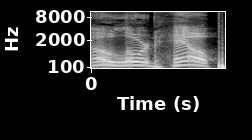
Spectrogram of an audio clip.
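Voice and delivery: frantic, desperate, high, loud scream. Retelling a near vehicle collision while praying: imitating own past scream. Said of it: "I was screaming".

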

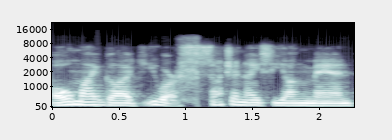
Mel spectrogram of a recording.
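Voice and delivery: put-on elated man's voice. Retelling a new neighbor's reaction to his welcome, imitating an elated man. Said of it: "This guy was elated".

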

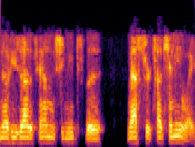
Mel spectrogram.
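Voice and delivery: ordinary talk

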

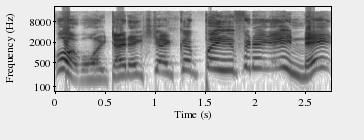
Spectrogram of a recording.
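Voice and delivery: put-on British accent. Showing how a British person would sound in the bit, British accent. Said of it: "And if you were British".

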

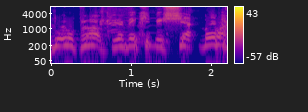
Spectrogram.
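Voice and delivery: loud, slow, guttural voice booming from the gut. Imagining a wrestler's complaint during a match: deep guttural Big Show voice. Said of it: "his really deep guttural voice just going".

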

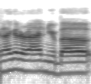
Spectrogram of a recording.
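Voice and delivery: acted mild half-yell. Retelling calling out to people in boats while lost on a run, acting out kind of yelling. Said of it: "I'm i kind of yelling at them".

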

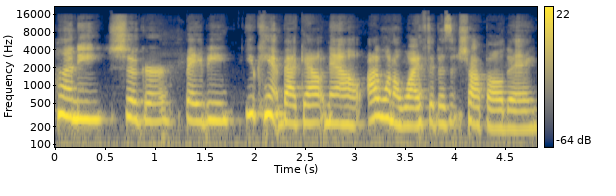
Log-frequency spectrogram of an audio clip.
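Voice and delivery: put-on condescending voice. Recapping a show scene, quoting Gabe talking to Tina in Gabe's condescending voice. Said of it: "in his normal condescending voice".

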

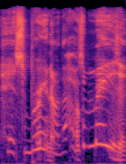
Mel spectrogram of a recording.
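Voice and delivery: put-on thick, very high, swooping New York accent. Retelling what a fan said to her: imitating his New York accent. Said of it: "he also would talk like this".

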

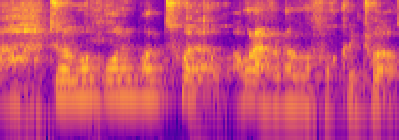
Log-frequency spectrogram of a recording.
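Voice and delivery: put-on chav voice, pondering aloud, weighing things up. Retelling a shop exchange with a rude customer, doing an impression of how he talked, imitating a chav. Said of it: "he was like a proper chav".

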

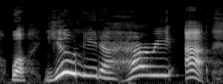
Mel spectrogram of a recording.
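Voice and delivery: very loud, very high-pitched impatient yell. Retelling a woman telling him to hurry up; imitating her impatient yelling. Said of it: "starts yelling".

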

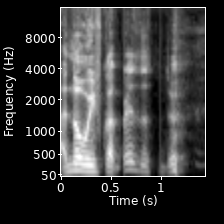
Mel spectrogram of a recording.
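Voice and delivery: put-on South African accent. Quoting what he said, the speaker puts on a south african accent. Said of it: "that was a perfect South African accent".

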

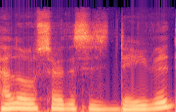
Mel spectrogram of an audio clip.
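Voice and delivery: put-on phone caller voice. Retelling the sales calls that come when getting home from work, imitating the Indian caller. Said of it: "It's always an Indian guy calling me".

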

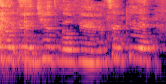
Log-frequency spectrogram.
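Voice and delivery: put-on high, weepy, crying grandma voice. Retelling how his crying grandmother reacted to a letter: imitating grandma crying. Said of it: "minha avó chorando pra caralho".

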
